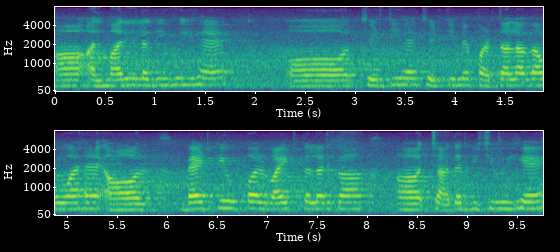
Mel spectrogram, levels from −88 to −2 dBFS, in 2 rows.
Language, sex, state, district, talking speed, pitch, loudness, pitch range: Hindi, female, Maharashtra, Gondia, 160 wpm, 225 Hz, -16 LUFS, 210-235 Hz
